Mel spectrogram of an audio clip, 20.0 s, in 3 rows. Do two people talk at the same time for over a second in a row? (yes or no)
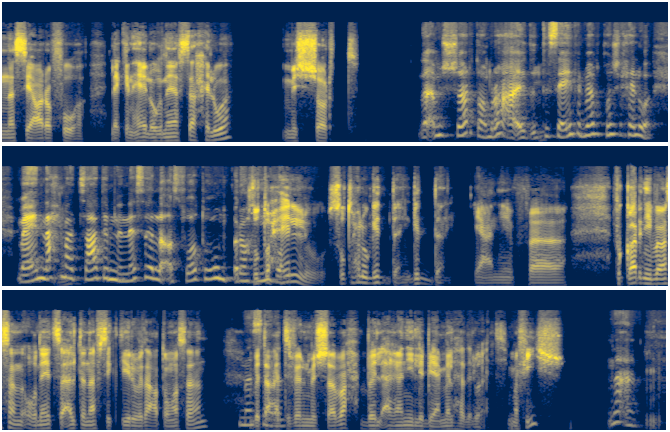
no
